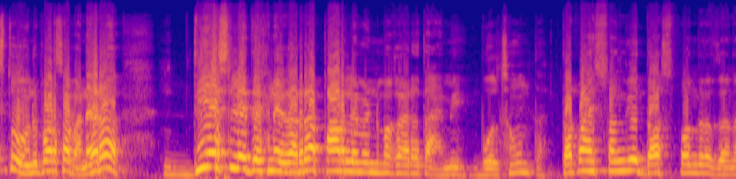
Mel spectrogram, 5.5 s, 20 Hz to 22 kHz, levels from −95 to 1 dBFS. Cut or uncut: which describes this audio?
uncut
